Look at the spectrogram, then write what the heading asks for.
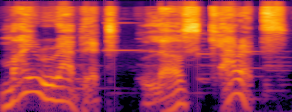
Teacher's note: the first syllable, ra, in rabbit sounds louder than the second syllable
